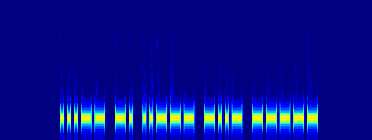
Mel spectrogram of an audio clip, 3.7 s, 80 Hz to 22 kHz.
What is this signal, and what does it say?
Morse code, heard as a keyed tone, about 34 wpm, 700 Hz. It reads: 3N2X0
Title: Code Groups - 5 Letter:Numbers - 35wpm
